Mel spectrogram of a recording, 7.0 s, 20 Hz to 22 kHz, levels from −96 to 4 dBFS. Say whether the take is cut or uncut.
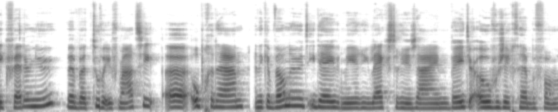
cut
